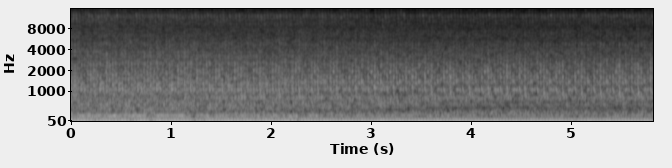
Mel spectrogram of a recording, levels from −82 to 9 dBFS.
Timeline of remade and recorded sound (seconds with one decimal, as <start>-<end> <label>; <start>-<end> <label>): 0.0-5.8 remade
